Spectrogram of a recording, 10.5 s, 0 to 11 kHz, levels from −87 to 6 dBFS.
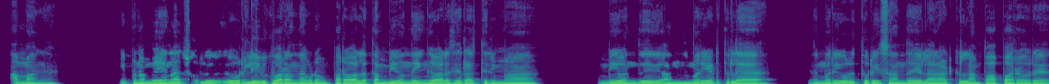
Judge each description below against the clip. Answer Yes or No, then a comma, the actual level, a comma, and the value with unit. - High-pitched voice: No, medium, 140 Hz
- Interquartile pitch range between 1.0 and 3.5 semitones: Yes, narrow, 2.5 semitones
